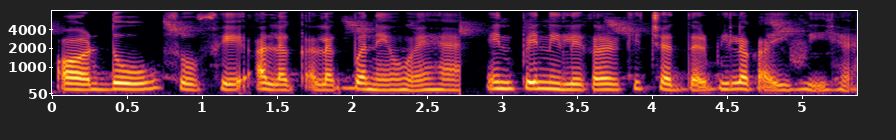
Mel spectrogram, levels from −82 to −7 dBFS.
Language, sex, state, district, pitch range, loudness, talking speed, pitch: Hindi, female, Bihar, Saharsa, 190-220 Hz, -18 LUFS, 180 wpm, 205 Hz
